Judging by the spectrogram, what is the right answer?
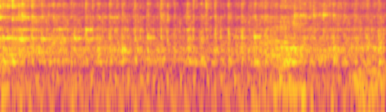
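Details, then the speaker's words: Motorcycle engine at idle: busy metallic chatter of a loose timing chain slapping its guides, tensioner not holding it tight; fix is fitting a cheap extra spring to take up the chain. "यह दोस्तों आवाज जो है यह timing चैन की है लेकिन हम इस स्प्रिंग से खत्म करेंगे"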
